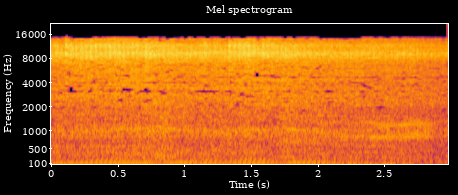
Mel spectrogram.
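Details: Yamaha Mio M3 125 scooter: note surges and sags as the throttle opens, stumbling instead of pulling cleanly; hesitation on acceleration, suspected from fuel pressure, earlier suspected weak pump pressure.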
